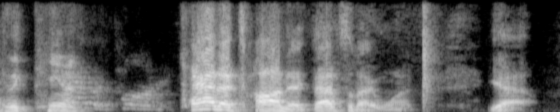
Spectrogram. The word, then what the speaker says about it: catatonic: to put you in a you know completely katonic state katonic is that right is that the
